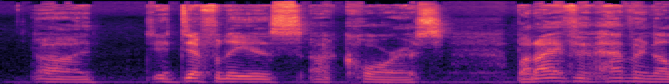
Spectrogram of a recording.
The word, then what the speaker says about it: Chorus: is weird though that it's spelled with a V but it's actually pronounced chorus with a u so I don't know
